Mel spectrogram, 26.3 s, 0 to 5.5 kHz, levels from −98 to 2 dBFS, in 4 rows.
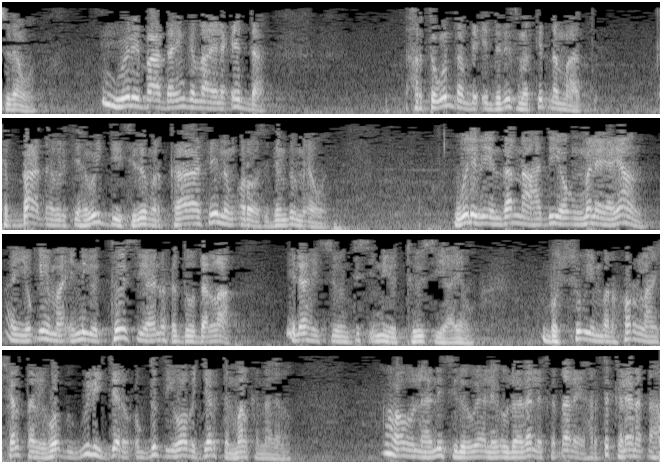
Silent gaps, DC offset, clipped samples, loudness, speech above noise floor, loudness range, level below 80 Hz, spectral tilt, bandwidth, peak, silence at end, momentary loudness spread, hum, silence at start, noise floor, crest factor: none; under 0.1%; under 0.1%; -19 LUFS; 25 dB; 3 LU; -42 dBFS; -10 dB/octave; 4.9 kHz; -2 dBFS; 0 s; 9 LU; none; 0 s; -43 dBFS; 16 dB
